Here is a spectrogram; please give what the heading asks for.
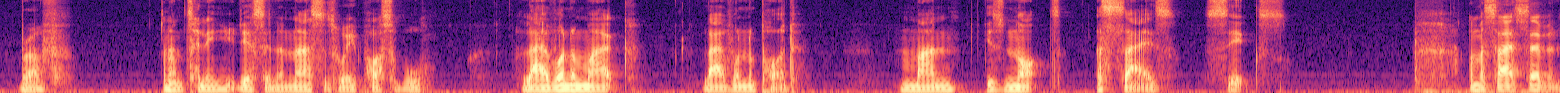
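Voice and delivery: voice dropped low, right up on the mic. Speaker leans close to the mic live on the podcast, lowered voice, close to mic. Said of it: "I'm going to lower my voice right now".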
